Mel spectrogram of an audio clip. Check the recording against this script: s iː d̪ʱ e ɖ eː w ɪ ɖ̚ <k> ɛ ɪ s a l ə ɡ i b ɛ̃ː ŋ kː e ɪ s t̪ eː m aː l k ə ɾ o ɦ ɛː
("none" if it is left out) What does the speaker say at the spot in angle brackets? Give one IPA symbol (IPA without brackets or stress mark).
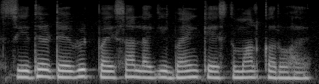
p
